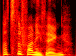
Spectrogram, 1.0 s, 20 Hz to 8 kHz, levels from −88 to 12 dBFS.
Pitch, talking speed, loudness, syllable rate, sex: 245 Hz, 250 wpm, -15 LUFS, 6.0 syllables/s, female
